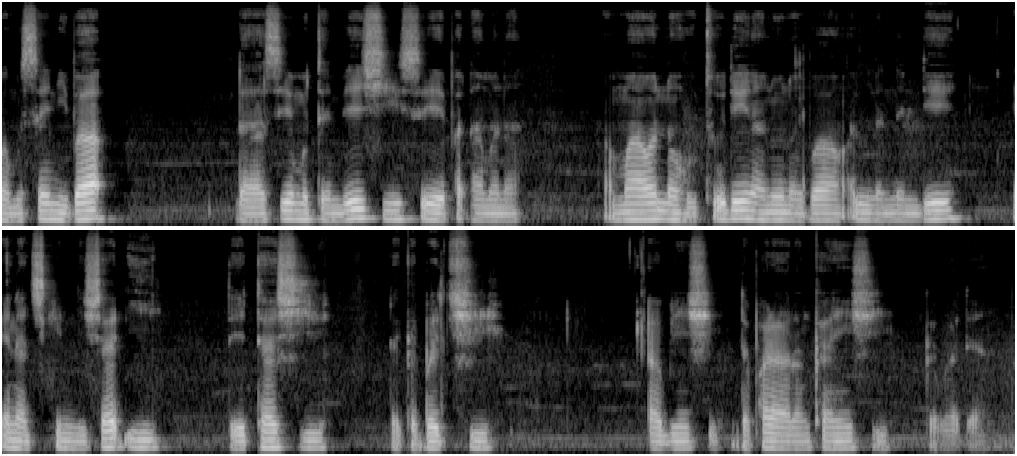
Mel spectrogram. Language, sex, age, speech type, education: Hausa, male, 30-45, spontaneous, secondary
